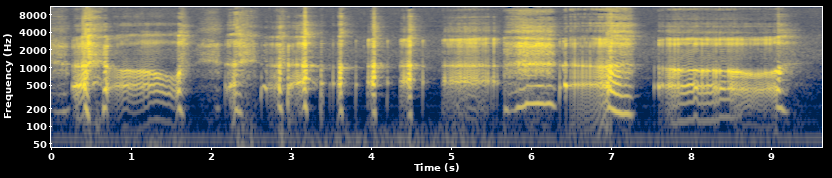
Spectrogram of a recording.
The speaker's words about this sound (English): The sound of … crying can be heard in the background.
